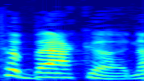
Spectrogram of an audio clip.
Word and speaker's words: Habakkuk: It's pronounced Habakka, not Habakkuk.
